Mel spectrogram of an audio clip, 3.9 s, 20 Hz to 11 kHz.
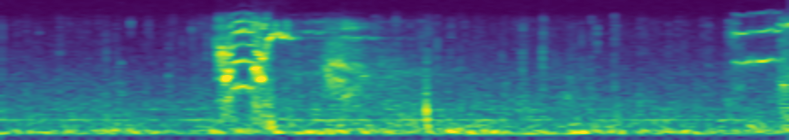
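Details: An isolated young female dolphin calls at night, recorded about 4 miles from a research ship: brief, high tonal whistles that sweep and waver over a steady background hiss and hum.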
